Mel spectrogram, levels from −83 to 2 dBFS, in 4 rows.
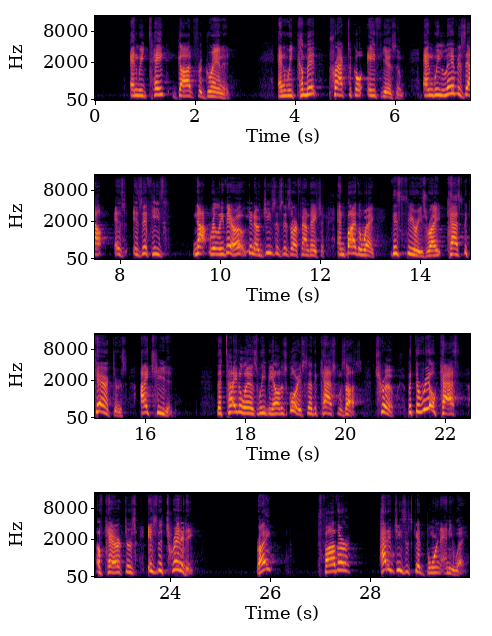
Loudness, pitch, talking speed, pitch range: -21 LUFS, 250 Hz, 145 wpm, 225-295 Hz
